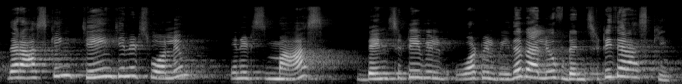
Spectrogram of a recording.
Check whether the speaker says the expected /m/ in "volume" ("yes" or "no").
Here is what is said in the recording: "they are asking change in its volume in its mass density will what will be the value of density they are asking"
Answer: yes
